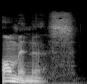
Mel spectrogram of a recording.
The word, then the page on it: ominous: British English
